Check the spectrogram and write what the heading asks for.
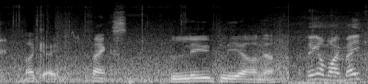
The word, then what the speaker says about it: Ljubljana: It's pronounced Ljubljana. Ljubljana. Get the hang of it. Enjoy your time there. Okay. Thanks. Ljubljana.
